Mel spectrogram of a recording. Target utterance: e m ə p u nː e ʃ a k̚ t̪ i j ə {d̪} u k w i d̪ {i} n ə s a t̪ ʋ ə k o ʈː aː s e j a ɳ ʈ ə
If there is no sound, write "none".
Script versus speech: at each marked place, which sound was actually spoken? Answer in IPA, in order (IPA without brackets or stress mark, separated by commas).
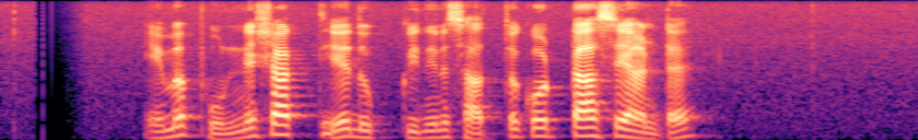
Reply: d̪, i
